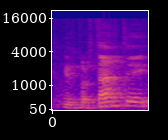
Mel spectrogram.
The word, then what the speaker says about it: importante: So on the penultimate syllable is where you always stress. And in Spanish, you do not stress on more than one syllable. And on anything that ends in a vowel, it's always the penultimate syllable. So in this case, importante is importante. Imposible is imposible. It's not imposible.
